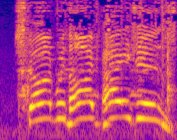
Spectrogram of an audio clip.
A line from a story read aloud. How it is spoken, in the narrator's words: they yell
